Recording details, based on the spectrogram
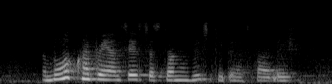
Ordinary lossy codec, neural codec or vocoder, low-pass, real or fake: none; codec, 16 kHz, 0.5 kbps, X-Codec, HuBERT features, trained on general audio; 7.2 kHz; fake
